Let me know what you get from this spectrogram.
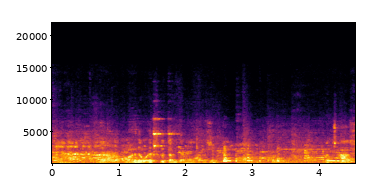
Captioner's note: laughs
